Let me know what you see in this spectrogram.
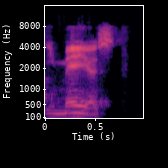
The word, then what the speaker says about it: Emmaus: In their disappointment, they left Jerusalem and they left other disciples and going their separate way.To Emmaus. – 当时他们心里充满了失望，所以他们离开了其他的使徒，他们向以马忤斯去。 – Now English is pronounced Emmaus, but if you do read it from Greek, it's pronounced Emmaus, which is like Chinese pronunciation.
